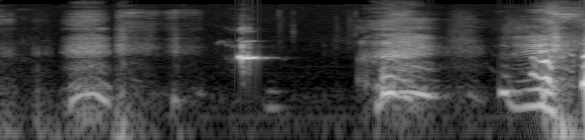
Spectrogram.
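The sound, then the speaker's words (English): A few short, throaty burp-like noises sound up close, separated by brief pauses, with the last one louder and more drawn out. No words are spoken. “You said that he went, burr. I think he farted too.”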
